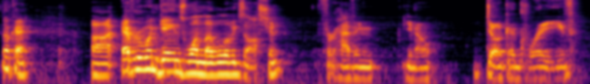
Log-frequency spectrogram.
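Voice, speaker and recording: A man running a tabletop game as game master, narrating with a relaxed, halting delivery. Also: medium pitch. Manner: relaxed, hesitant with fillers and restarts.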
